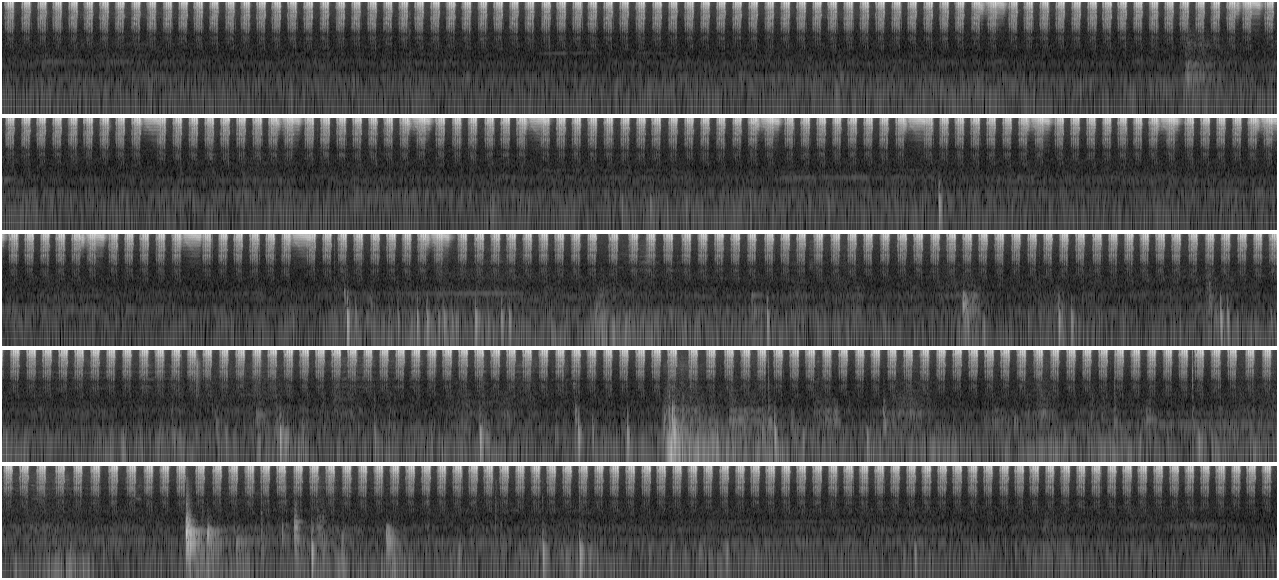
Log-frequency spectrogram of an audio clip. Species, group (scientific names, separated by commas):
Metrioptera brachyptera, Orthoptera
